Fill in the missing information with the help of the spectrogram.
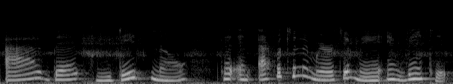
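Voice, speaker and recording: A woman's voice: animated, measured pace. A woman voicing a keen, know-it-all schoolboy in a children's story read-aloud. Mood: boastful, keen. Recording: muffled, low-fidelity audio.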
